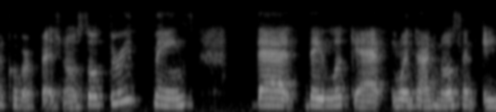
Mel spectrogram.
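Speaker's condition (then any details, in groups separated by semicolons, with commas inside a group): No condition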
